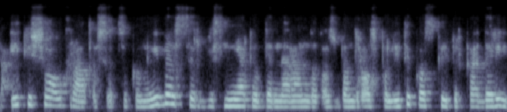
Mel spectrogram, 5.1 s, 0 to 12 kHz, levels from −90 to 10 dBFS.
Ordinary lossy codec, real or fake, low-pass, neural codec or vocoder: Opus, 16 kbps; real; 7.2 kHz; none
